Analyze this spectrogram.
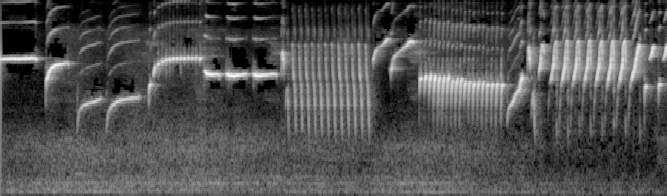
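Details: Canary song made of separate whistled notes, some rising, some steady, a buzzy rattling section, a lower drawn-out whistle, then a quick high trill.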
